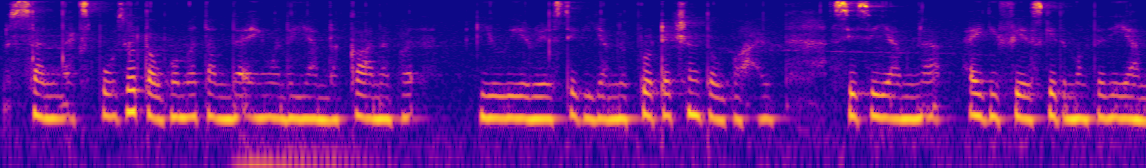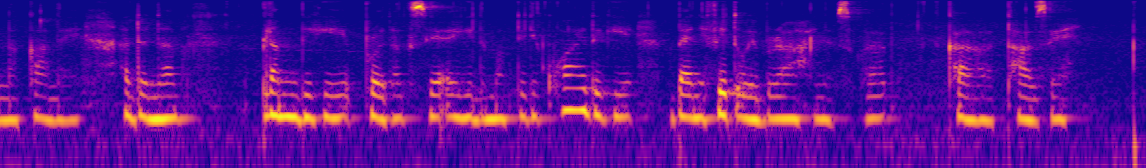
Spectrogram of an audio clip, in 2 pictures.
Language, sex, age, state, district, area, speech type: Manipuri, female, 30-45, Manipur, Chandel, rural, spontaneous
